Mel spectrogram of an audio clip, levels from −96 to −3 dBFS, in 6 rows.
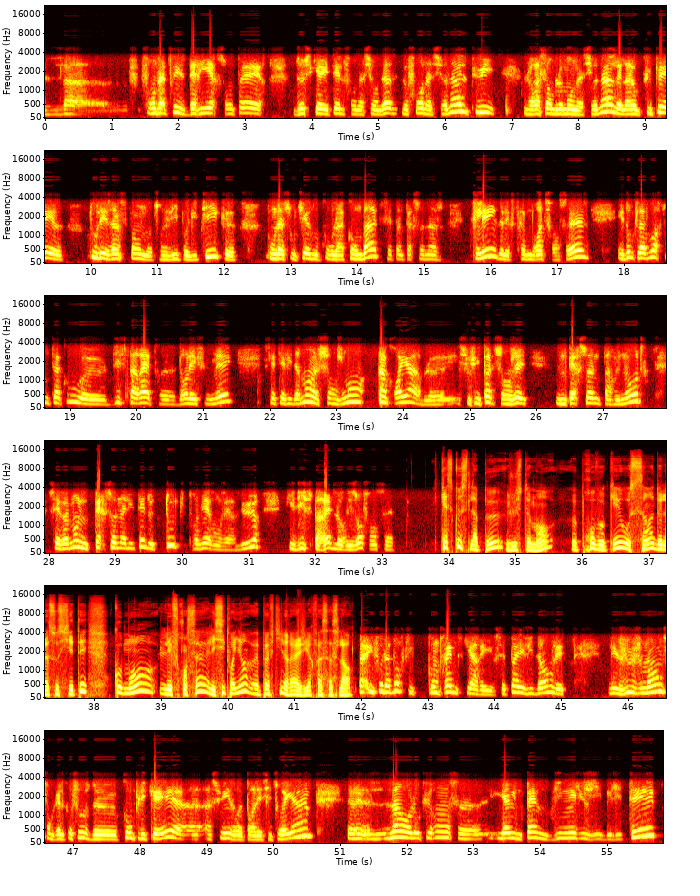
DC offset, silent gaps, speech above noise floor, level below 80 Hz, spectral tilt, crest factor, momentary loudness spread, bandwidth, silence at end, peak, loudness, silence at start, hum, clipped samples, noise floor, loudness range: under 0.1%; none; 40 dB; -52 dBFS; -6 dB/octave; 16 dB; 13 LU; 14.5 kHz; 0.15 s; 0 dBFS; -16 LUFS; 0 s; none; under 0.1%; -55 dBFS; 4 LU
